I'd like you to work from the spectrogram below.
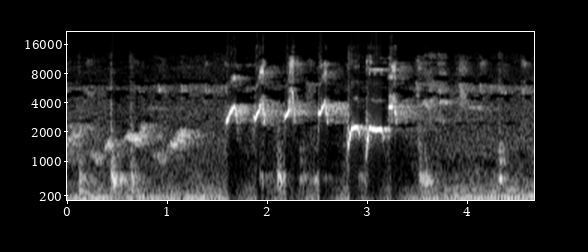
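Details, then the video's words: A White-rumped shama repeating short, sharp upslurred whistles about every third of a second, followed by a pair of lower notes, over a soft low hum. "เสียงนกกางเขนดง ร้องดีสุดๆ"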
